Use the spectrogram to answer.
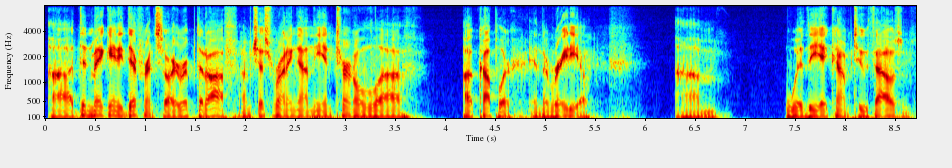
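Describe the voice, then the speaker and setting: A ham radio operator hosting a live stream talks casually about his radio hobby into a headset mic. He has a deep voice with a sharp tone and brisk delivery, and he's blunt and opinionated, tossing in mild folksy exclamations.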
